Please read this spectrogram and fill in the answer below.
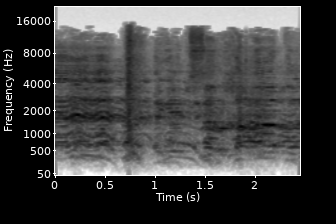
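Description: A crowd of men chanting a Shia mourning lament (latmiya) in unison with the reciter, many voices overlapping. There is one sharp, loud unison strike about three-quarters of a second in.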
